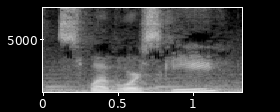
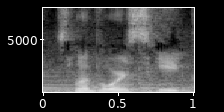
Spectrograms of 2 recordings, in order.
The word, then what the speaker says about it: Swarovski: So what's also special about this doll is that she is adorned with Swarovski, I believe is how you say it, Swarovski crystals, which, if you haven't heard of that,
